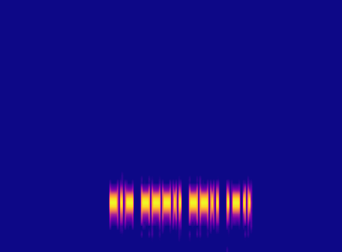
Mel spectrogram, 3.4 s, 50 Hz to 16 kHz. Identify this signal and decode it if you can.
Morse code, heard as a keyed tone, about 46 wpm, 700 Hz. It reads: K8ZL
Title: USA Call Signs - 4 Characters - 2x Character Spacing - 45wpm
